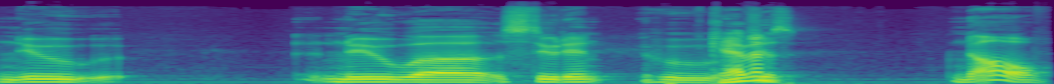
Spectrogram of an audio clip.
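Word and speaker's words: Kevie: and didn't even actually tell him his name's kevin well why is it cave no i think it's kevi and i'm saying it wrong not kevin i don't know everybody says when they talk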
